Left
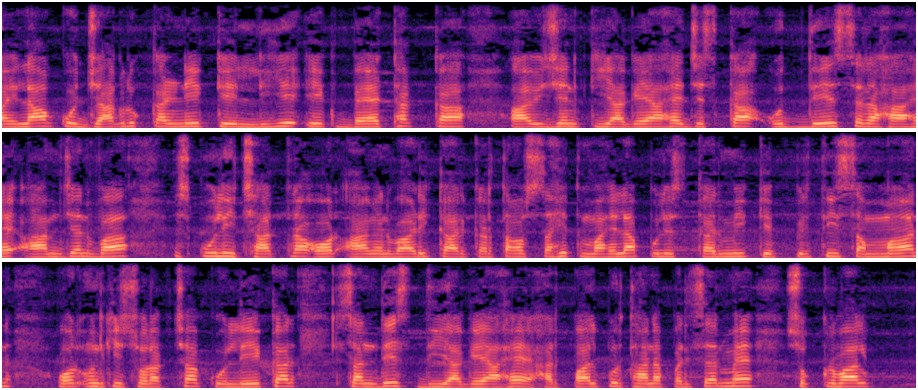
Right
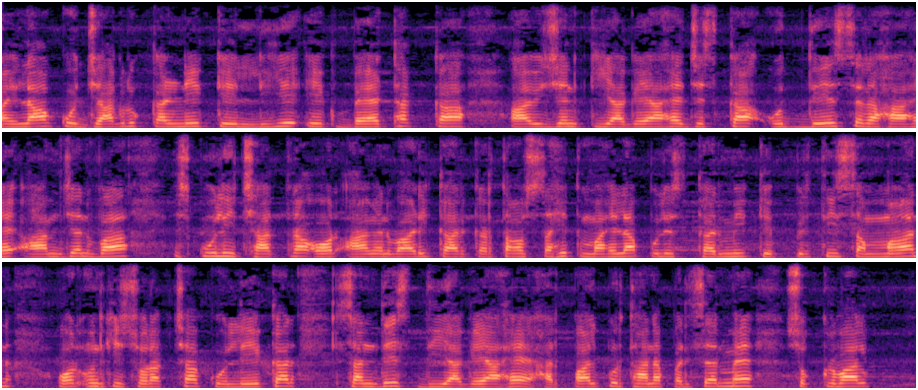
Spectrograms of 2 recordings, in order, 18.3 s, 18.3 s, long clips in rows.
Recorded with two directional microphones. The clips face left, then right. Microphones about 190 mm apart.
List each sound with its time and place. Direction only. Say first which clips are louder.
0.0 s speech: left 2 dB; centre (ahead or behind)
